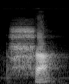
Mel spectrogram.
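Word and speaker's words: chat: we've got ansha and shah notice the scene the h is a sound as opposed to cha like in english and of course silent t and now in the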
